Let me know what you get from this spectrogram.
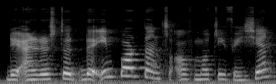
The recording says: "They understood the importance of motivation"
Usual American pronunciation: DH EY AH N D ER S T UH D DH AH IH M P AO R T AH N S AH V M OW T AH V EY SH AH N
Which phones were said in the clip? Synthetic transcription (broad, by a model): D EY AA N D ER S T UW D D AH IH M P AO R T AH N S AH F M OW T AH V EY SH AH N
